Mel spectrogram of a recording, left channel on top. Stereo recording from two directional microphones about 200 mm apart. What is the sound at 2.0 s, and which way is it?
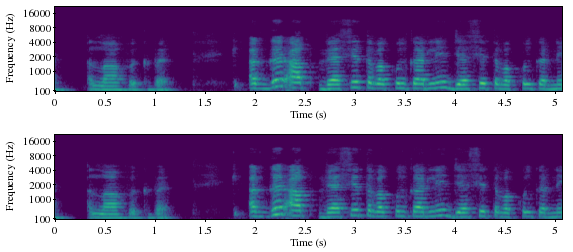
Speech, 30° right (ahead or behind).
